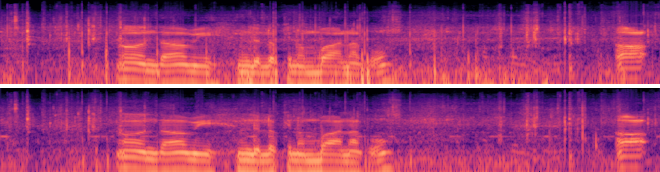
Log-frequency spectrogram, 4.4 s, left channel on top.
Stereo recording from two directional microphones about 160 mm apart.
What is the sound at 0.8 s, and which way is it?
Speech, 20° right (ahead or behind).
